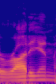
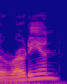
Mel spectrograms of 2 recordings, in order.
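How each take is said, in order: First: Rodian said as RAH-dee-un; short O in Rodian. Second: Rodian said as ROH-dee-un; long O in Rodian. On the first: Gamer trying another pronunciation of the species, Rodian as RAH-dee-un. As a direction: say Rodian with an open first vowel, "RAH". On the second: Gamer naming the alien species he plays, Rodian as ROH-dee-un. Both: Shown as a demonstration. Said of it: "however you pronounce it".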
